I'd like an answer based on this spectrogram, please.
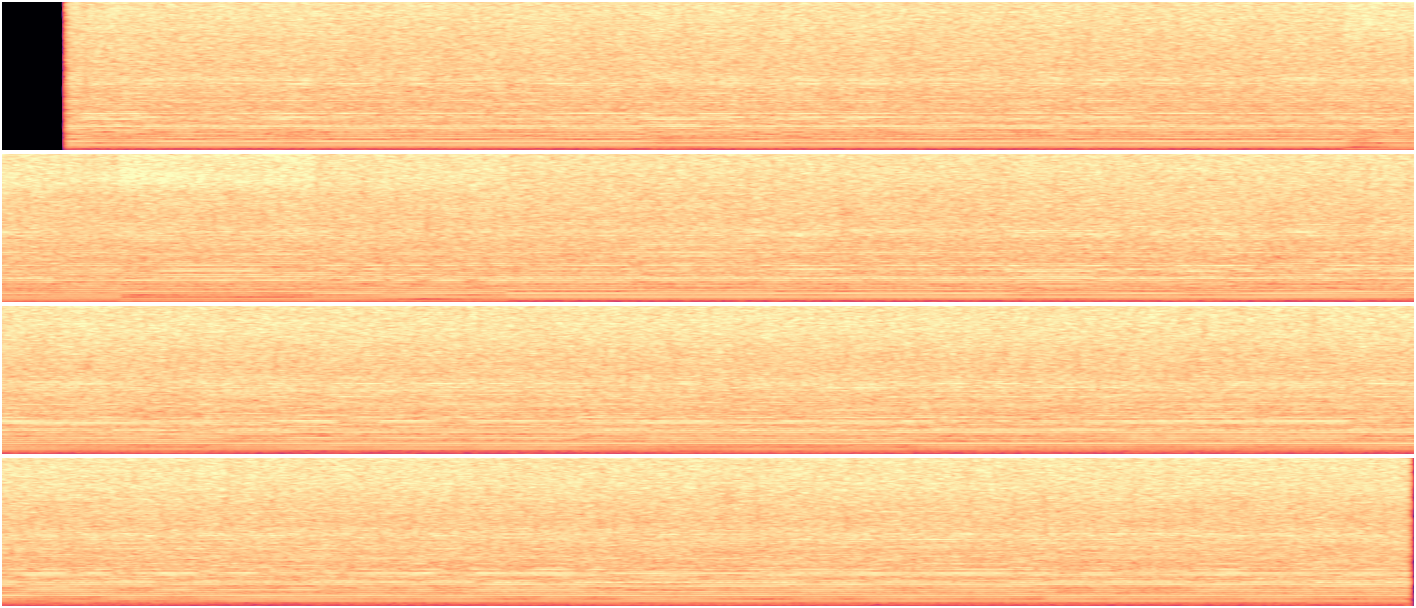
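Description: Curtis Dyna-Fog Mini-Lite ULV cold fogger running steadily at full output, spraying a fine mist. It is a loud, even machine drone that cuts in abruptly just after the start.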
